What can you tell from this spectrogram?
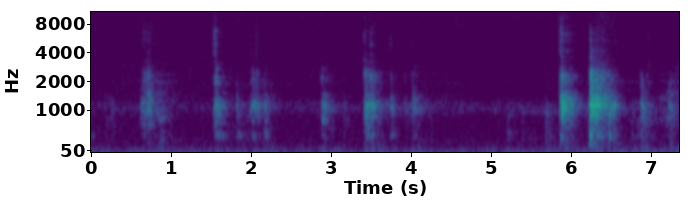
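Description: A small spanner working on a cab door's hinge bolts: a few short, irregular clicks and scrapes of metal, two louder ones about six seconds in.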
